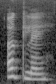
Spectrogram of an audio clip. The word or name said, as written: ugly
